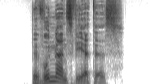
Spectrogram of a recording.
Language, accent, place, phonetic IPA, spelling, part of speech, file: German, Germany, Berlin, [bəˈvʊndɐnsˌveːɐ̯təs], bewundernswertes, adjective, De-bewundernswertes.ogg
- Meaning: strong/mixed nominative/accusative neuter singular of bewundernswert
